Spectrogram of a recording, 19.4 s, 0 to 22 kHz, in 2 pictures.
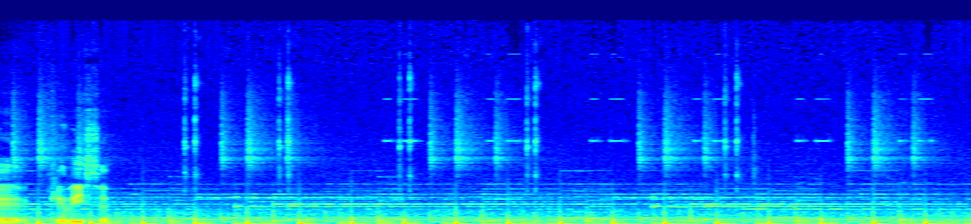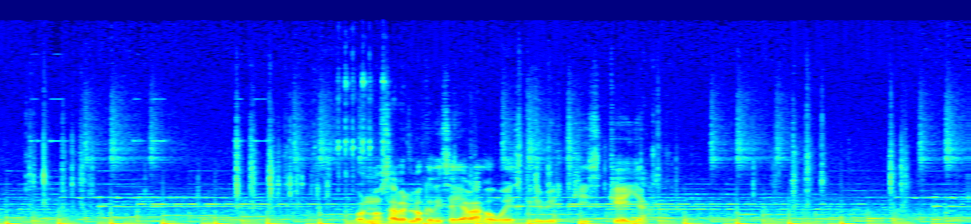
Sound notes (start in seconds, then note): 1.4 a lot of clicks and some typing; 16.6 typing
